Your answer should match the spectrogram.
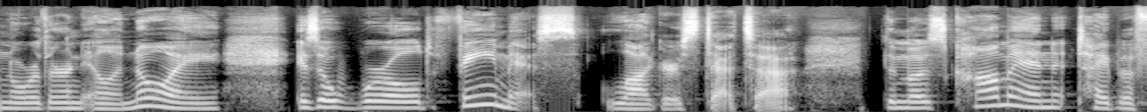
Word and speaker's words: Lagerstätte: and it is Lagerstätte, and it's spelled, I could have totally butchered that pronunciation. I Googled the pronunciation, that's what it said, but the way it's spelled is L-A-G-E-R-S-T-A with two dots over it, T-T-E, Lagerstätte.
